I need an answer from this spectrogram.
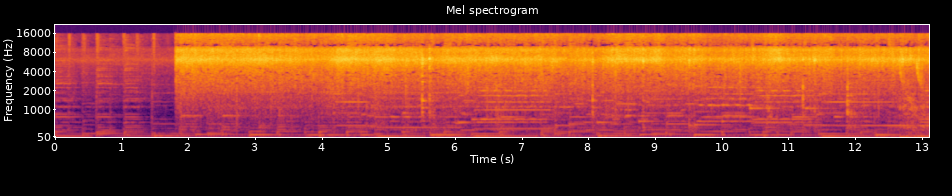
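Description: Pork and banana flower sizzling as they are stir-fried in a kadai, starting suddenly about two seconds in, with the scrape of a metal spoon stirring and a loud knock near the end. Background music plays underneath.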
